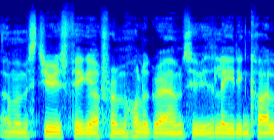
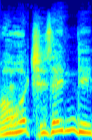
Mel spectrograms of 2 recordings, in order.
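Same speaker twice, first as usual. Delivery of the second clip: loud, very high voice; 12 semitones higher, 6 dB louder than usual. Quoting a line while discussing the films: Jon Snow voice. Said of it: "He said it in a Jon Snow voice".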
